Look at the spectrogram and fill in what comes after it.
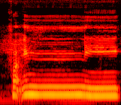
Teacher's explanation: نون کے اوپر شد ہونے کی وجہ سے یہاں پہ غنہ بھی ادا کیا جائے گا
